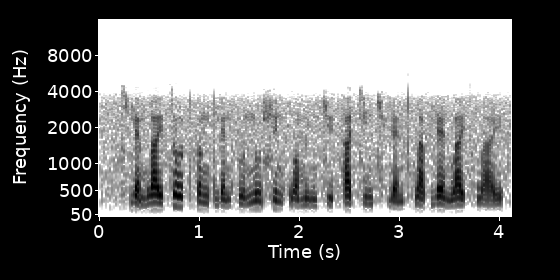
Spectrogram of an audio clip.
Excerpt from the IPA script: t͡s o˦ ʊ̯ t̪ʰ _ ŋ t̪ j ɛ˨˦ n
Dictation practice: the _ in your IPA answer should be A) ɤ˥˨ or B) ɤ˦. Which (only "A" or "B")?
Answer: A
